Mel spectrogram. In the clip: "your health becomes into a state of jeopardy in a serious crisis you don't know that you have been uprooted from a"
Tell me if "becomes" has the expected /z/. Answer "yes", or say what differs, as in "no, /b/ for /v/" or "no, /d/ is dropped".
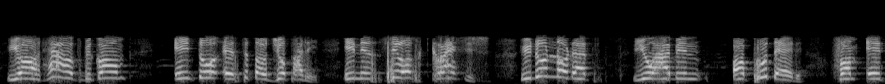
no, /z/ is dropped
